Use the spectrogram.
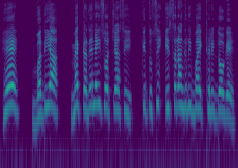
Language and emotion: Punjabi, surprised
